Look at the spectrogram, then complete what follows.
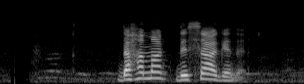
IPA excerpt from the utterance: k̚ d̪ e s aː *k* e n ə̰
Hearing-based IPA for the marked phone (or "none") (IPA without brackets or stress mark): ɡ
